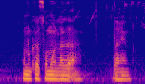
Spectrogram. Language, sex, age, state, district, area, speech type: Santali, male, 30-45, Jharkhand, Seraikela Kharsawan, rural, spontaneous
